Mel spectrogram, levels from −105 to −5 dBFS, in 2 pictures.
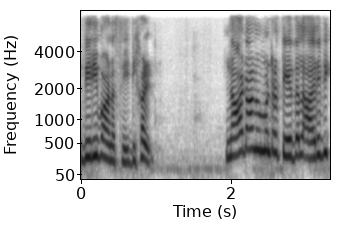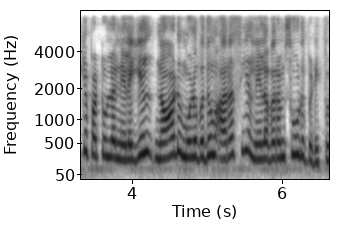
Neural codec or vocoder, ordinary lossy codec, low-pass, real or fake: codec, 16 kHz, 6 kbps, DAC; none; 7.2 kHz; fake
